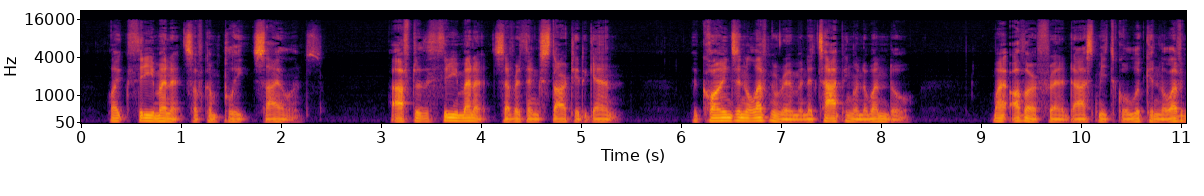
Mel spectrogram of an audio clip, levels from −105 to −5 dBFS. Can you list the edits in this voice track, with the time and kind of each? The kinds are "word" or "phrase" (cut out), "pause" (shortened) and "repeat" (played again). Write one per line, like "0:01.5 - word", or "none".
0:09.3 - word

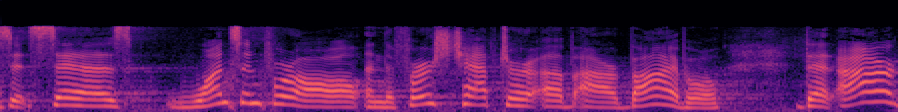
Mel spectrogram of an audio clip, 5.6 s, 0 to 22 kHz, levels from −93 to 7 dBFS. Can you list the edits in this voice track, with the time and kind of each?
none

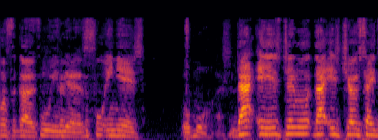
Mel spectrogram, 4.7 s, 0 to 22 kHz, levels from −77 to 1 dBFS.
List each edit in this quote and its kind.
none

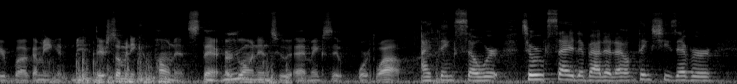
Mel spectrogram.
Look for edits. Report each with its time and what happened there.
0:02.9 - word
0:05.4 - word

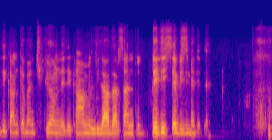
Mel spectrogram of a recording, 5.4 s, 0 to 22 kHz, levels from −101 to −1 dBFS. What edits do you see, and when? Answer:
0:01.9 - word
0:02.6 - phrase
0:03.3 - word
0:03.8 - phrase

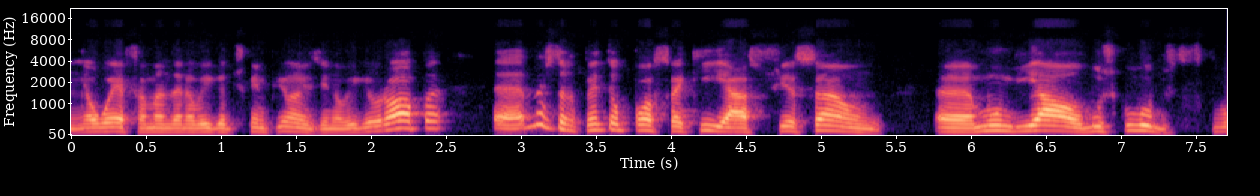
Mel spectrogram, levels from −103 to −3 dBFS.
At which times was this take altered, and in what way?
0:04.0 - word

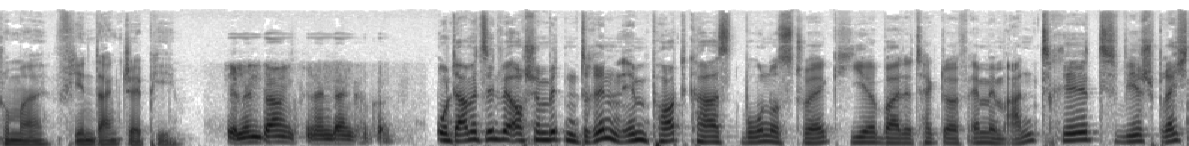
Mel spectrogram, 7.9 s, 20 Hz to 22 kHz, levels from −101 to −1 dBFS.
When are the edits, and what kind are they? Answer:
none

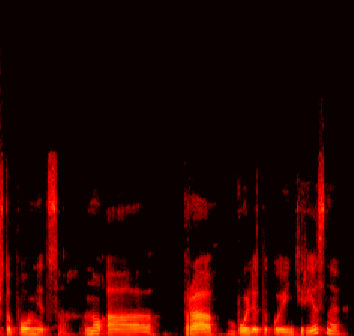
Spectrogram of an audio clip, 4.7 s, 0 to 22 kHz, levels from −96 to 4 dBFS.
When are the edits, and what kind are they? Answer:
none

